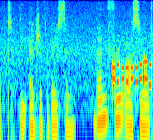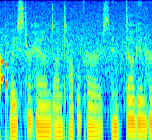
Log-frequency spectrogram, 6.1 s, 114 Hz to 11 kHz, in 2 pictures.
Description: DTMF, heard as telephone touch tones, dialled by machine, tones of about 50 ms, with speech in English. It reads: 75747489292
